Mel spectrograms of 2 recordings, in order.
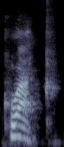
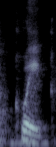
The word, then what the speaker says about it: quack: It's a quack and not a quake. A quake is something shaking with like an earthquake. So the pronunciation should be quack.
